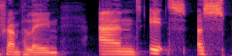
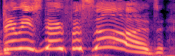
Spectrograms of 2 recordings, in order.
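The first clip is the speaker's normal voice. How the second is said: indignant protest; 4 dB louder, slower than usual. Real, not acted. Protesting the accusation.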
